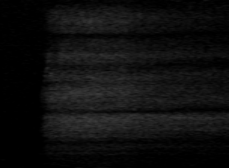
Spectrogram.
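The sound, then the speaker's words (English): A single long, deep breath drawn in, a soft airy rush that starts abruptly and holds steadily with no talking. “Breathing in deeply and releasing.”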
